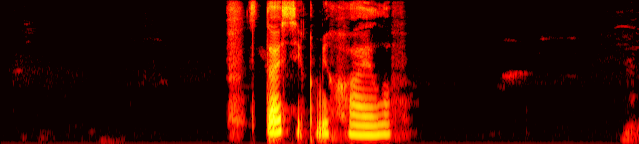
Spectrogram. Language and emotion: Russian, sad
